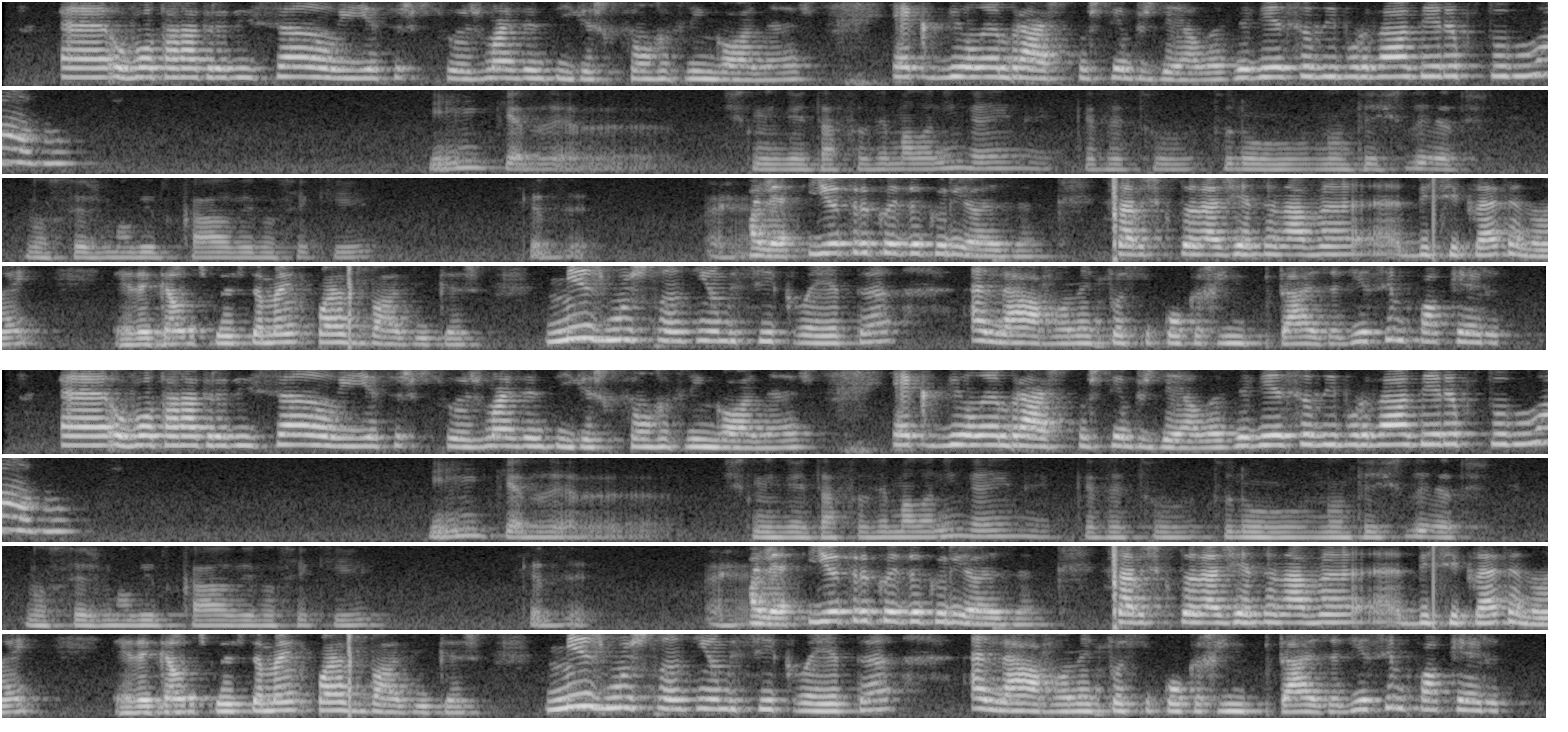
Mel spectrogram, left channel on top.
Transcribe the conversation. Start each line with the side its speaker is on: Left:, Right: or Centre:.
Right: ah, o voltar à tradição e essas pessoas mais antigas que são resingonas é que deviam lembrar-se dos tempos delas. Havia essa liberdade, era por todo lado.
Centre: Sim, quer dizer, eh, acho que ninguém está a fazer mal a ninguém, né? Quer dizer, tu, tu não, não tens de não seres mal educado e não sei o quê, quer dizer, é,
Right: Olha, e outra coisa curiosa, sabes que toda a gente andava eh, de bicicleta, não é? É daquelas
Centre: sim, sim.
Right: coisas também quase básicas. Mesmo os que não tinham bicicleta, andavam, nem que fosse com o carrinho de pedais, havia sempre qualquer,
